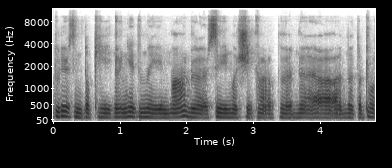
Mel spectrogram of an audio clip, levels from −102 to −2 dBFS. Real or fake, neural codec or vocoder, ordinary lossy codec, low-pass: fake; autoencoder, 22.05 kHz, a latent of 192 numbers a frame, VITS, trained on one speaker; Opus, 16 kbps; 9.9 kHz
